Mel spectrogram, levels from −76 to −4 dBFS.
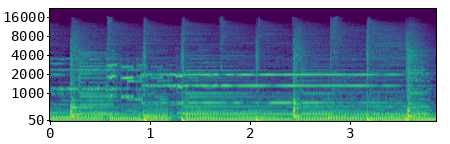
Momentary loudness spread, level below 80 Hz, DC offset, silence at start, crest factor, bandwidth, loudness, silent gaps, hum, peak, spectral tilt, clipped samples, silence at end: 2 LU; -22 dBFS; under 0.1%; 0 s; 16 dB; 16.5 kHz; -18 LUFS; none; none; 0 dBFS; -6 dB/octave; under 0.1%; 0 s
